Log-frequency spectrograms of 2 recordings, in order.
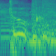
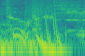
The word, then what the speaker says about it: toque: The first 8,000 fans will receive a free Gulls toque. What's a toque? I don't know, but it rhymes with kook.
